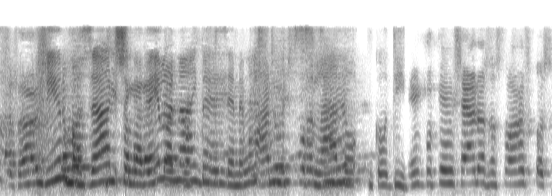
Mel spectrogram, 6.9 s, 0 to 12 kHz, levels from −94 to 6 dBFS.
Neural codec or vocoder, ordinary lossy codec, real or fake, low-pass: codec, 16 kHz, 1 kbps, X-Codec, HuBERT features, trained on balanced general audio; AAC, 48 kbps; fake; 7.2 kHz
